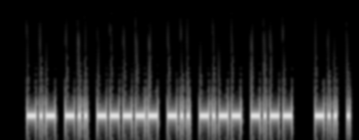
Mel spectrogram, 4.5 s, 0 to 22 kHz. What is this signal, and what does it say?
Morse code, heard as a keyed tone, about 31 wpm, 700 Hz. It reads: KD0DYY DE
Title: USA Callsign DE Callsign - 6 Characters - 30wpm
